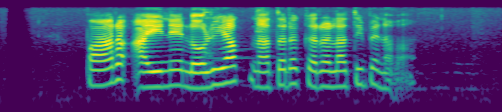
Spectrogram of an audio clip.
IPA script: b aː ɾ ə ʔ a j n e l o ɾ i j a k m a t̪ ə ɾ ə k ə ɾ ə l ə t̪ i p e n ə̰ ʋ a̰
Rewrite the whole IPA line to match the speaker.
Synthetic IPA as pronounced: p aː ɾ ə ʔ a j n e l o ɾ i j a k n a t̪ ə ɾ ə k ə ɾ ə l a t̪ i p e n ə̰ ʋ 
